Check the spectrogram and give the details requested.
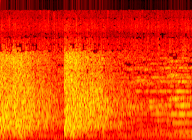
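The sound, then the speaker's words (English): Gunshots ring out near a town sheriff's office: a loud blast, then a second sharp crack a moment later, each followed by a long, noisy ringing decay that fades out. The shots fly over the head of a man racing away on the lawman's horse. No voices are heard. “Dan Reed and a number of townsmen were near the sheriff's office when Dave raced away on the lawman's horse with bullets flying over his head.”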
